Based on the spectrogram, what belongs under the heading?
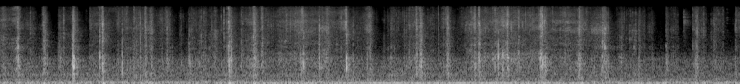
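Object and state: Plastic ribbon gift bow.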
